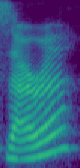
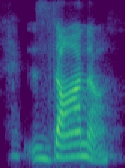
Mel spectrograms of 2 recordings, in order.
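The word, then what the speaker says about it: Xana: And the other thing I was getting with Ethan and his girlfriend, did you say her name is Zara? Zana.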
